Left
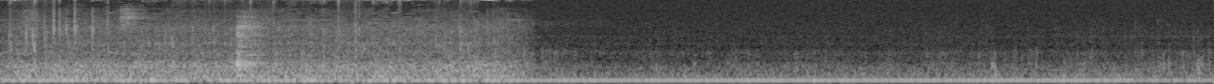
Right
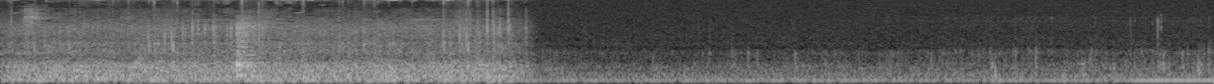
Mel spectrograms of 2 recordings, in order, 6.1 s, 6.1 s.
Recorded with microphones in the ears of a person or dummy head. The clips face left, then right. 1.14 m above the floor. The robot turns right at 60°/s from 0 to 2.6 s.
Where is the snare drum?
35° right (ahead or behind), 4 m; by 1.3 s 25° right (ahead or behind), 4 m.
